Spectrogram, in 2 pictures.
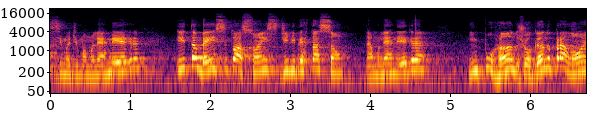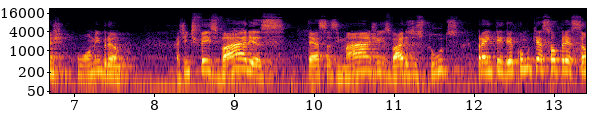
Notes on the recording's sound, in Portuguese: Aula gravada na disciplina Psicologia 1 do Bacharelado em Design da UTFPR.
